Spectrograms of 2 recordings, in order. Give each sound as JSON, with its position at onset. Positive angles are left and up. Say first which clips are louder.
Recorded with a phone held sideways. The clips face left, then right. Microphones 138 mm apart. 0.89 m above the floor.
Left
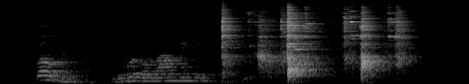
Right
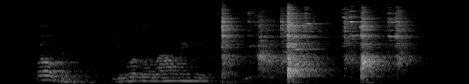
{"t": 0.4, "sound": "a man speaking", "louder": "even", "side_deg": 25, "distance_m": 1.7}
{"t": 2.2, "sound": "breaking glass", "louder": "even", "side_deg": -30, "distance_m": 1.9}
